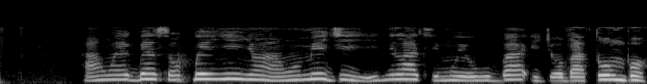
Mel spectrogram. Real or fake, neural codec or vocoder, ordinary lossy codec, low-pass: real; none; MP3, 24 kbps; 7.2 kHz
